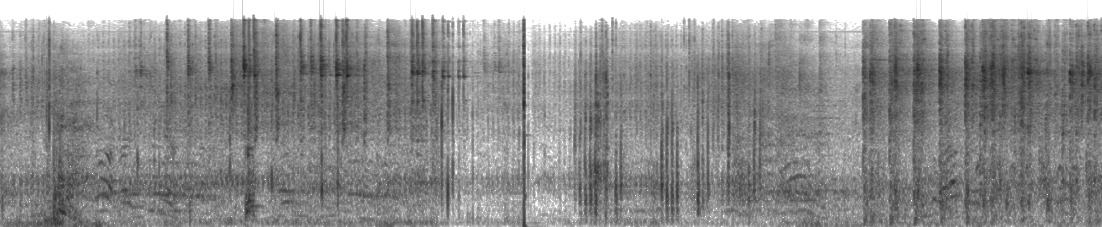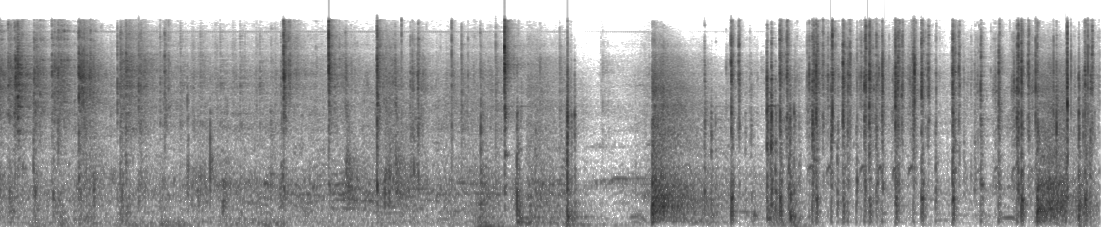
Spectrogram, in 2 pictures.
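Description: An airsoft skirmish: scattered sharp cracks and clusters of rapid clicks from airsoft guns, thickest about halfway through and near the end, with indistinct voices in the background.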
